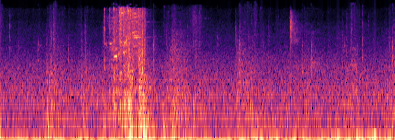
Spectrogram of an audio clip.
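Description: A game character's pickaxe swings and clanks.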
